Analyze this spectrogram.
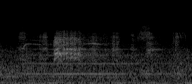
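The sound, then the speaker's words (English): Several harsh, cawing calls from a flock of black birds circling in the sky ring out in quick succession over a steady background hiss, with no one speaking. “From over the top of the General Motors building, I watched a flock of black birds circling in the sky.”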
